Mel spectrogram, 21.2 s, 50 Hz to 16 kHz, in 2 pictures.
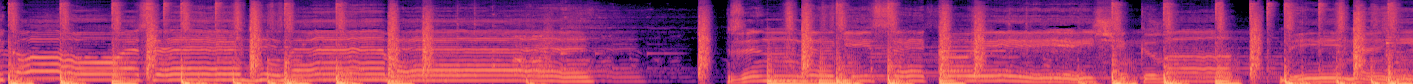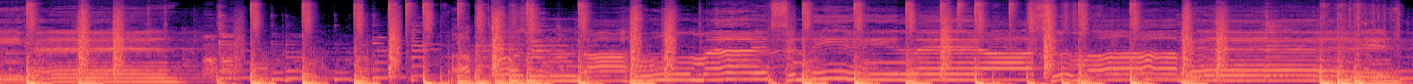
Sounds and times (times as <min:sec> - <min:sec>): Afrobeat: 0:00.0 - 0:21.2.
